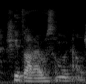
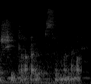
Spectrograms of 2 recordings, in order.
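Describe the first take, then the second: First: Self-reassurance. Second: Soundless whisper of self-comfort; whispered to herself. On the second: Telling herself the woman was mistaken, a whisper. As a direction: whisper it to convince yourself. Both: Real, not acted. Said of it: "I'm just gonna tell myself that".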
